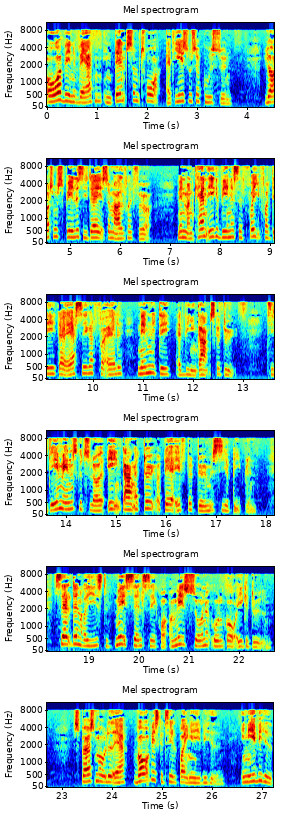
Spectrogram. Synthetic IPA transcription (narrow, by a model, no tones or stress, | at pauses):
ʔɒʊɐʋe̝n̰əʋæɐd̥n̩ʔe̝nd̥ensɒ̽mt͡sʰʁo̝ɐ̰ʔæd̥je̝ːsusæɐɡ̥uðˠsœn | lɒt͡sʰosb̥e̝ləsid̥ɛ̰ːsɒ̽mɑ̈ld̥ʁifɶɐ̰ | menmænkʰænʔe̝ɡ̥əʋe̝nəsɑ̈ɪfʁḭːfʁɑ̈d̥e̝d̥ɑ̈æɐse̝ɡ̥ɐd̥fɒ̽ʔælə | nemlid̥e̝ʔæd̥ʋie̝nɡ̥ɑ̈ŋ̰sɡ̥æd̥ø̰ː | t͡sʰe̝ld̥e̝menəsɡ̥ət͡sʰlɒ̽ðˠe̝ːnɡ̥ɑ̈ŋ̰æd̥ø̰ːɒ̽d̥æɐ̰ʔefd̥ɐd̥øməsiːɐb̥ḭːb̥lən | sel̰d̥enʁiːsd̥əme̝̰ːsd̥selse̝ɡ̥ʁɐʔɒ̽me̝̰ːsd̥sɔ̽nəʔɔ̽nɡ̥ɒ̰ːe̝ɡ̥əd̥ø̰ð̞̰ˠn̩ | sb̥ɶɐsmɔ̰̽ːlð̩ˠæɐʋɒʋisɡ̥æt͡sʰe̝lb̥ʁeŋ̰əe̝ːʋiɦe̝ð̰ˠn̩ | e̝neːʋiɦe̝ð̰ˠ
